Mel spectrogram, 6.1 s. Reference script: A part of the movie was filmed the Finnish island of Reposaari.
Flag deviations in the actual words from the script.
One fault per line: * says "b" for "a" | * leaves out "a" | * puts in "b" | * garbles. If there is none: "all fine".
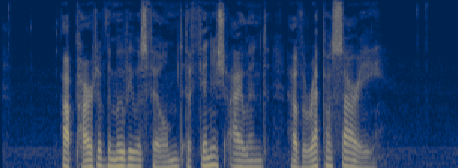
all fine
